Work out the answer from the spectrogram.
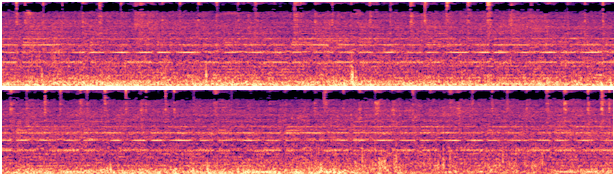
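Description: Freight train's open-top hopper cars rolling through a grade crossing: a steady rumble of steel wheels on rail, with a steady high ringing tone over it. The rumble eases slightly about ten seconds in.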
